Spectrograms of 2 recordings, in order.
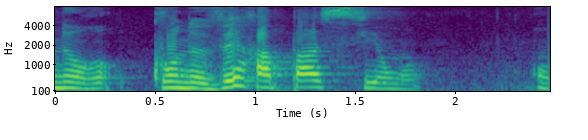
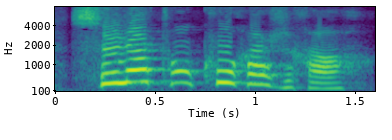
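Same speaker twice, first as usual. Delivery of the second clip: raised, higher encouraging voice; encouraging call; 9 semitones higher, 6 dB louder than usual. Acted. Preacher voicing God, loud and encouraging. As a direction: lift it up to cheer the soldier on.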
